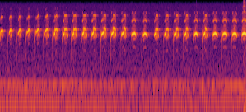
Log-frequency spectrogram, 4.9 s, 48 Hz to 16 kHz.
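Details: Osprey calling at its nest in Charlo, Montana, filmed by a live nest camera on 16 September 2023 in the afternoon. A steady, unbroken string of shrill chirped whistles runs throughout, about two to three notes each second.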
